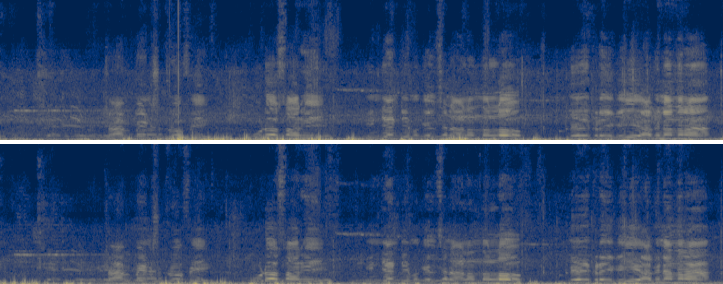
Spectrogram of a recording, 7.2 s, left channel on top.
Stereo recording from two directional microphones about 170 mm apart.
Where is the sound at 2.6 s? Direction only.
5° right (ahead or behind).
